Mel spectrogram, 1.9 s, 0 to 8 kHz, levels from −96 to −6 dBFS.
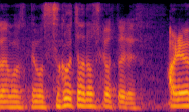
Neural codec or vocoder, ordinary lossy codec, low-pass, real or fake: codec, 24 kHz, 3 kbps, HILCodec; none; 7.2 kHz; fake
